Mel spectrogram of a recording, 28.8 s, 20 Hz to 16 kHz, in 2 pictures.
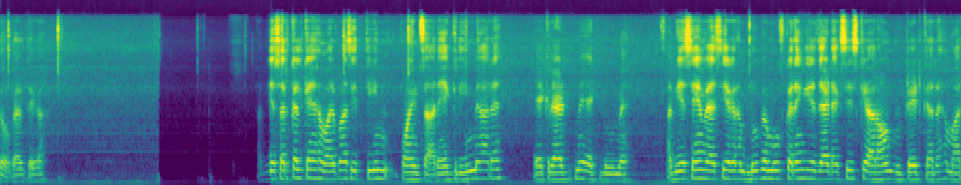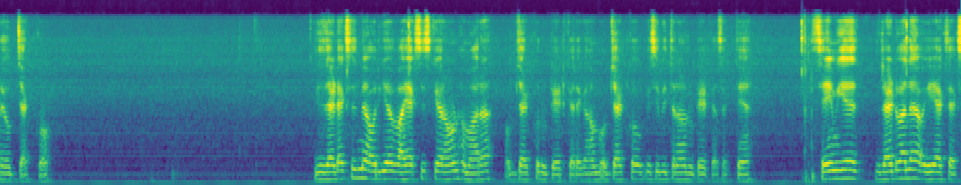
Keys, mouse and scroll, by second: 0.0 middle click, 2.2 middle click, 3.1-3.4 scroll up 1, 3.5 alt+middle click, 5.0 alt+middle click, 11.0 click, 28.0 click.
